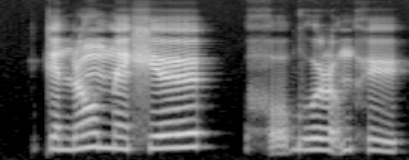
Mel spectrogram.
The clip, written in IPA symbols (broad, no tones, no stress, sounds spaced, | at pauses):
k e n ɭ õ m ẽ xʲ ø | h o̰ ɡʱ u ɭ o̰ n h y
